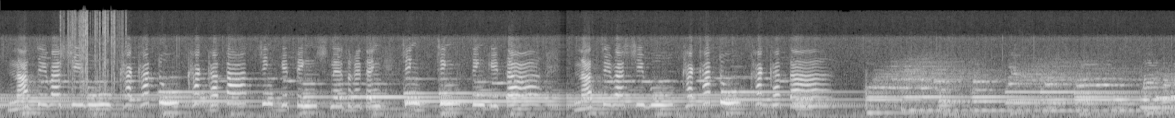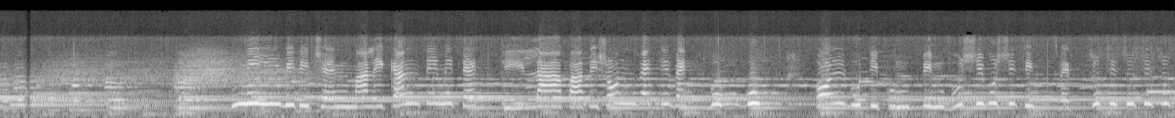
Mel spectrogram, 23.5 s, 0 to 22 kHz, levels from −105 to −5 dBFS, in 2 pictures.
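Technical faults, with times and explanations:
0.60–1.28 s, cable scratch noise: a dense, uneven burst of scratchy rustling sits over the sound, fairly loud at roughly 10 dB below it. This is likely a worn cable or connector being moved, its contact resistance flickering. Unlike packet faults, nothing is held or skipped.
5.59–5.69 s and 12.00–12.07 s, short stall from a late packet: the sound is held and stretched for about 71 ms, then 46 ms, with a slight buzz or dip, then resumes exactly where it stopped. The jitter buffer ran dry waiting for a late packet, so nothing is lost, only delayed.
5.73–5.76 s, short concealed packet loss: about 40 ms of audio never arrived. Roughly 16 ms of synthesised continuation bridges the hole before blending back, and the timing jumps ahead by about 20 ms. The result is a brief smear or wobble with a little sound genuinely missing, unlike the stalls.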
